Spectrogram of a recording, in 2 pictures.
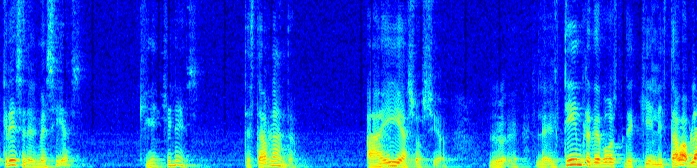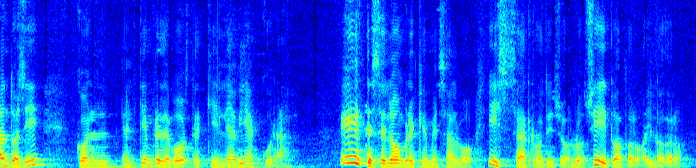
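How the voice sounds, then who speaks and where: A male preacher with a gravelly, dark-toned voice delivers an animated Bible study sermon. He calls out to his listeners as friends and leaps up in pitch when he quotes a speaker. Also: fairly quick. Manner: animated, rises sharply for quoted speech, addresses listeners as friends.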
